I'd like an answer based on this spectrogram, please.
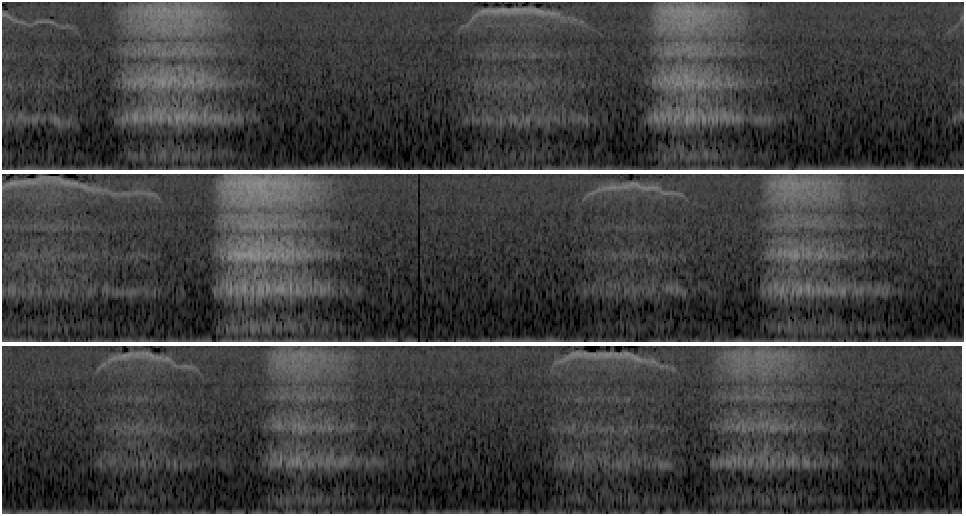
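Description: Quiet, regular breathing in sleep with soft snorting and whistling noises about every two seconds, light snoring over a low steady hum.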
